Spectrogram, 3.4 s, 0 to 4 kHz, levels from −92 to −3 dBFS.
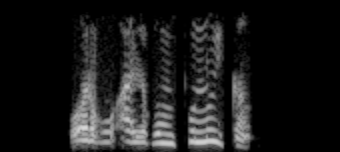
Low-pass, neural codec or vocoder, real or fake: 3.6 kHz; none; real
